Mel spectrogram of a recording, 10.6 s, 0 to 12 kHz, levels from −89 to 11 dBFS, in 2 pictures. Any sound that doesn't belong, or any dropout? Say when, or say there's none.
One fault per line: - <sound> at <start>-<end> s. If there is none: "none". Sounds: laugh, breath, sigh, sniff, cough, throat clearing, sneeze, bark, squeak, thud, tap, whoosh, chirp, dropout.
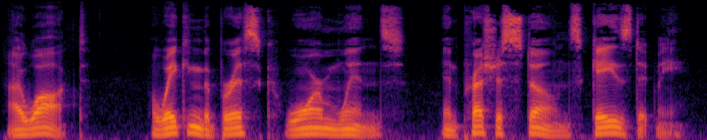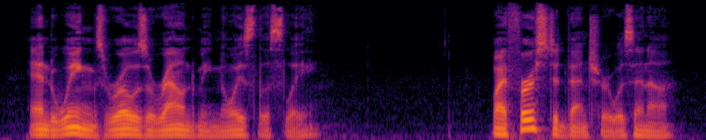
none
